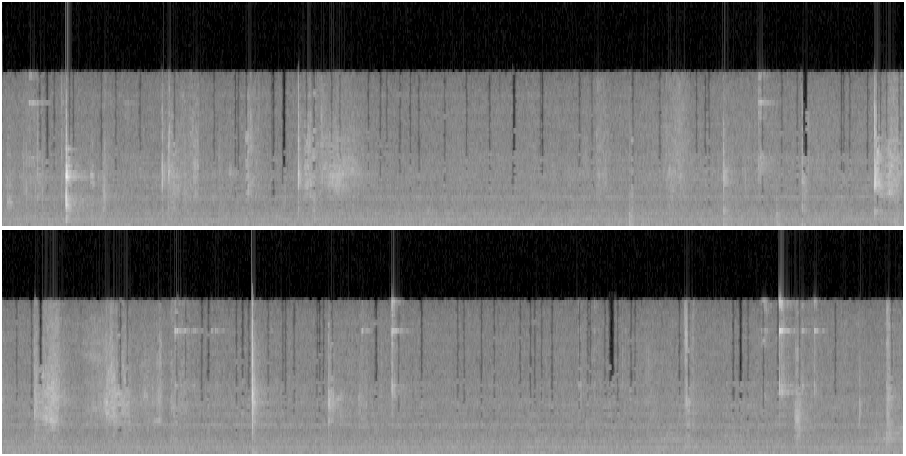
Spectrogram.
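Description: A fork stirring soft, wet dumpling dough in a stainless-steel mixing bowl: quiet squishing with scattered clinks of metal on metal, the sharpest about half a second in. A steady low hum sounds throughout.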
